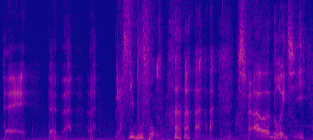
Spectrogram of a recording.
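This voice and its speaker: Un homme jouant un beauf marseillais bourru. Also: male voice, on the high side, sing-song, slow pace, gravelly, bright, forceful tone, breathy edge, heavily acted. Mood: grumbling. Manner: crude, vulgar grumbling, talking to himself while playing. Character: boorish drunk beer-loving lout, man, crude and brash. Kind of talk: game role-play commentary.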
